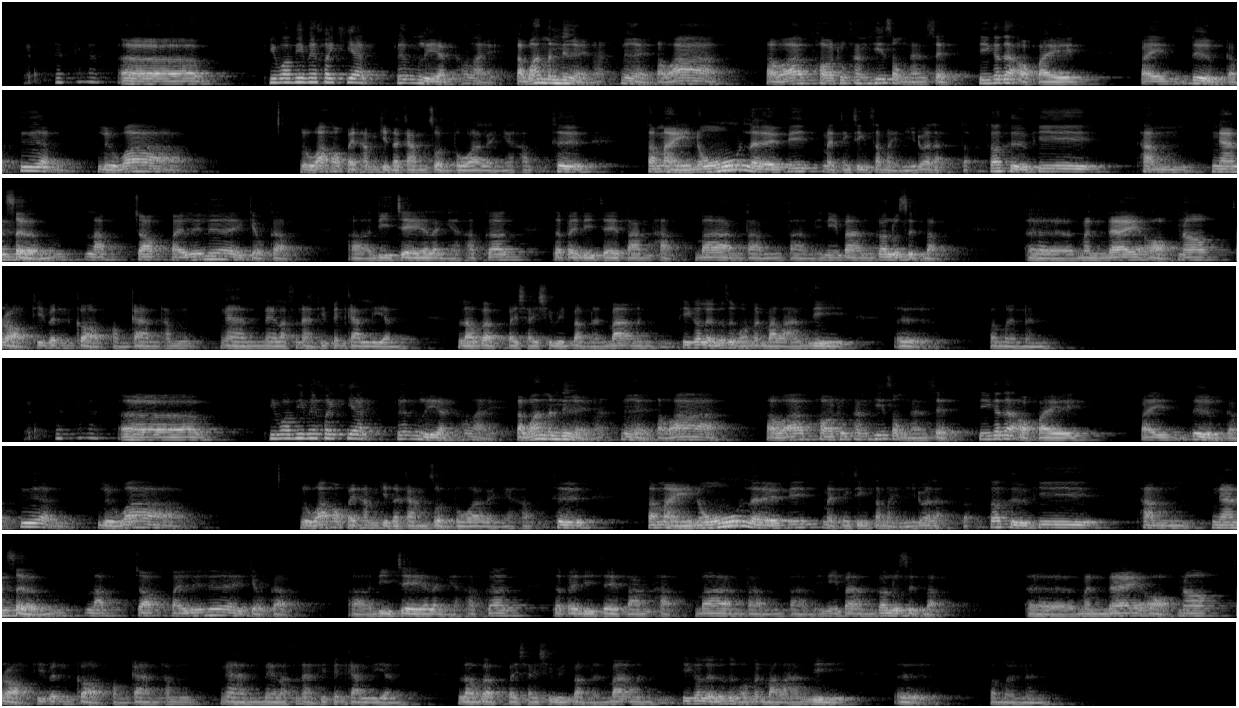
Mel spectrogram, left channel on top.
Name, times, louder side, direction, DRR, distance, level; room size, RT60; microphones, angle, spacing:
voice 1, 0.5-2.1 2.7-7.2 7.6-9.5 9.8-10.8 11.4-13.1 13.3-14.2 15.3-18.2 18.8-23.3 23.7-27.6 28.2-29.8 30.2-34.1 34.9-39.0 39.2-41.1 41.6-45.5 46.0-46.4 46.9-47.6, left 1 dB, 40° left, 5 dB, 2.0 m, -26 dB
20.5 x 10.5 x 4.3 m, 0.65 s
head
